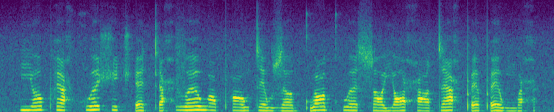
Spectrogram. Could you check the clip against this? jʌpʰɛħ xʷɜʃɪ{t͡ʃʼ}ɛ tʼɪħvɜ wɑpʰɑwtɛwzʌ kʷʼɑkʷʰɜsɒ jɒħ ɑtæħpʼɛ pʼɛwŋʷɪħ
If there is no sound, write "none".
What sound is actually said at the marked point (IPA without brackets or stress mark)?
t͡ʃʼ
